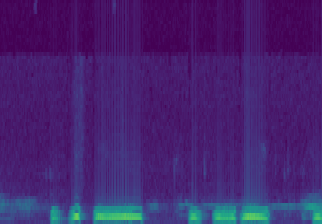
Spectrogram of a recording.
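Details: Spotted dove cooing for bird keepers: short low coo notes then a long drawn coo, a pause, and another cluster of three coos ending in a long one.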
